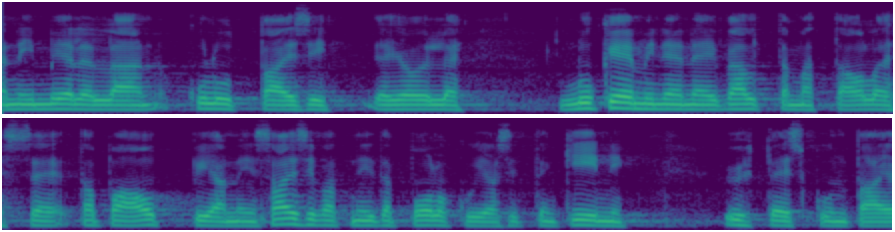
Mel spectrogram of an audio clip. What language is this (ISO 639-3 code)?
fin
